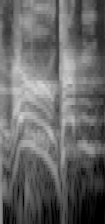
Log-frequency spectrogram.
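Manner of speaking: a hint of a hammed-up pirate to the captain; mock pirate sailor. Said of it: "I always just say".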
